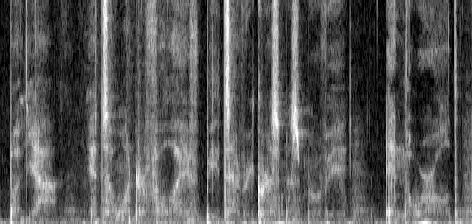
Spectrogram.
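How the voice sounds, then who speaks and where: A man whispers at a moderate pace. Noticeable background noise can be heard. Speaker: ASMR youtuber. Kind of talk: casual ASMR movie ranking monologue.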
